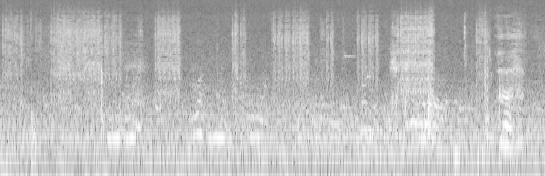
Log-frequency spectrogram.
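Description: A man sobs and weeps close to microphones.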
